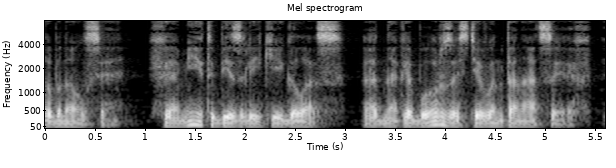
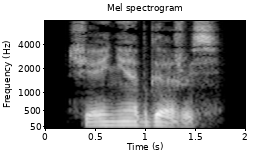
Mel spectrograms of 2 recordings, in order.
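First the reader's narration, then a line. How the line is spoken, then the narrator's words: Cautious half-voiced mutter. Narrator (Russian): буркнул я, на всякий случай, в полголоса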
